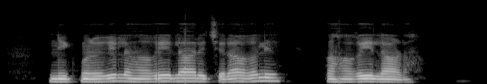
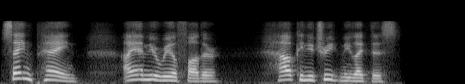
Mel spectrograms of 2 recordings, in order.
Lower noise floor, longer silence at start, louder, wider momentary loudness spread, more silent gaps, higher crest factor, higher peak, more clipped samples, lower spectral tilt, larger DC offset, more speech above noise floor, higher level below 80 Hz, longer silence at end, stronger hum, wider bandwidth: first, -66 dBFS vs -42 dBFS; first, 0.5 s vs 0.05 s; second, -21 LUFS vs -18 LUFS; second, 7 LU vs 16 LU; neither; second, 14 dB vs 20 dB; second, -8 dBFS vs 0 dBFS; neither; first, -8 dB/octave vs -5 dB/octave; neither; first, 46 dB vs 24 dB; second, -64 dBFS vs -50 dBFS; about the same, 0.75 s vs 0.7 s; neither; about the same, 7.8 kHz vs 8 kHz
